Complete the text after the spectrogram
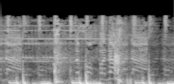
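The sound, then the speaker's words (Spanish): A telephone rings with an incoming call, sounding as loud electronic ring pulses that repeat at a steady rhythm throughout, with no talk. “llamada, llamada, llamada.”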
